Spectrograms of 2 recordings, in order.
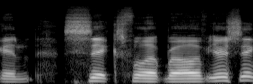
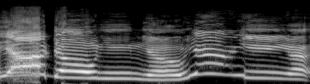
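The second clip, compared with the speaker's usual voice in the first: affected street slang, very high, slow, drawn out; 14 semitones higher, 6 dB louder than usual. Mocking the way a dude talks, imitating his put-on slang voice.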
